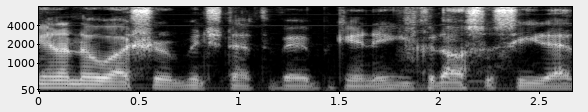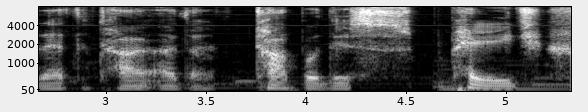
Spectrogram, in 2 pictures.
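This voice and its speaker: A man speaks at a very fast pace with hardly any pauses. His voice is fairly low and somewhat breathy, with fairly even intonation. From not Britain. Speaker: podcast film critic. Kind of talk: casual movie review monologue. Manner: halting, stumbling over words.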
